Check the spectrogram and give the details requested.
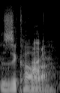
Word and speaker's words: Zikara: we anticipate that this battle with, how do you pronounce her name again? Zikara.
